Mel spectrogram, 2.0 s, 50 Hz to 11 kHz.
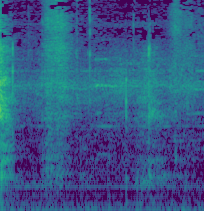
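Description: Faint light scraping and a few soft taps as the metal slide plate of a Juki DDL-8700 industrial sewing machine is slid shut over the bobbin area.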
